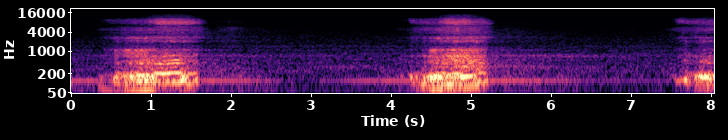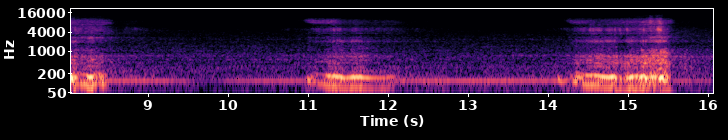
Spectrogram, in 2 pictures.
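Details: Loud, rough snores on each inhalation, about 17 a minute, some with snorting, over a low room hum; snoring during sleep.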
